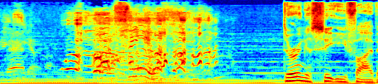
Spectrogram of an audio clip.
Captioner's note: všichni se rozesmějí úžasem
